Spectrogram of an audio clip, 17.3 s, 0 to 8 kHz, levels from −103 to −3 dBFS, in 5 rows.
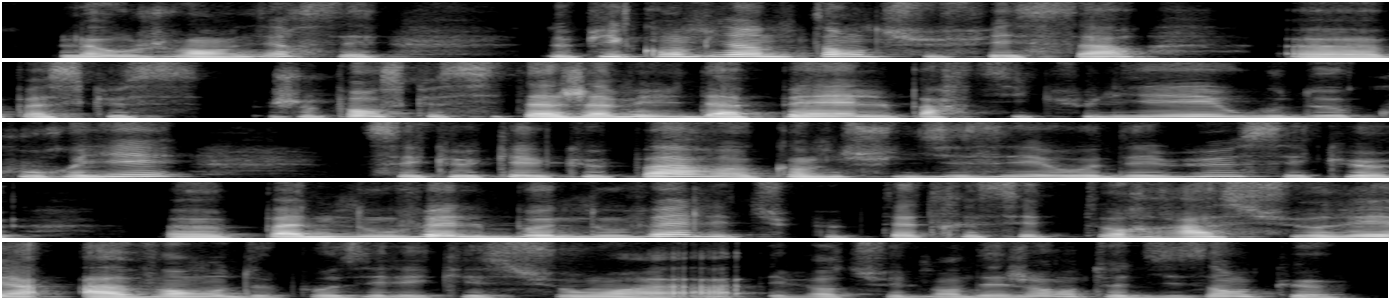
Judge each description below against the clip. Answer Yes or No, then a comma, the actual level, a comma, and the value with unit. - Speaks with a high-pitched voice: Yes, high, 210 Hz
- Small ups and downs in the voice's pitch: Yes, narrow, 2.1 semitones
